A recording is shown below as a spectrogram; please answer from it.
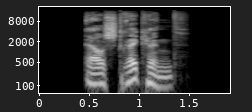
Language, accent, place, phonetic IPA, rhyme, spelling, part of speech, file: German, Germany, Berlin, [ɛɐ̯ˈʃtʁɛkn̩t], -ɛkn̩t, erstreckend, verb, De-erstreckend.ogg
- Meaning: present participle of erstrecken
